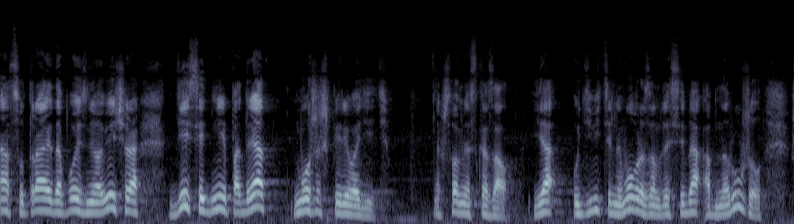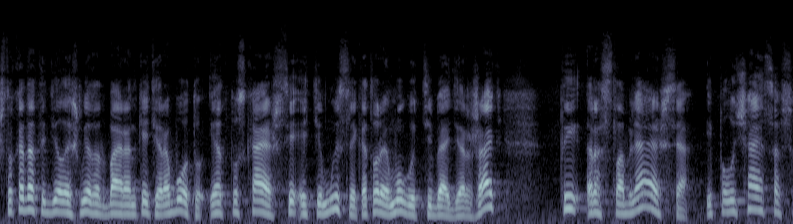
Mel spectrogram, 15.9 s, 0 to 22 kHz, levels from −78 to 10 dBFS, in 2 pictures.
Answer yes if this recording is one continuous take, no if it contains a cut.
no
